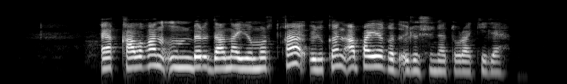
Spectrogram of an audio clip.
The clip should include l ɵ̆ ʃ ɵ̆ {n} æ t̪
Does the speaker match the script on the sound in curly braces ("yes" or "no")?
yes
